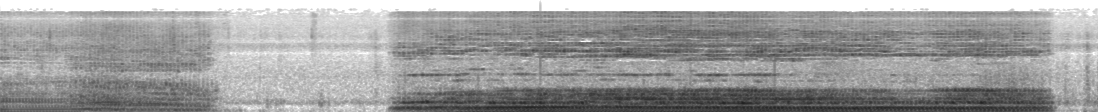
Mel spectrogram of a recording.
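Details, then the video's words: A playful baby elephant first calls briefly, then after a pause lets out a long, deep, harmonic roar of about six seconds with a steady rough pulsing. "A pretty baby elephant and such a defenseless hoot is not at all small"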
